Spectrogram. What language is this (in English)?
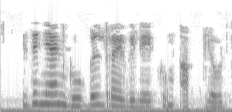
Malayalam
